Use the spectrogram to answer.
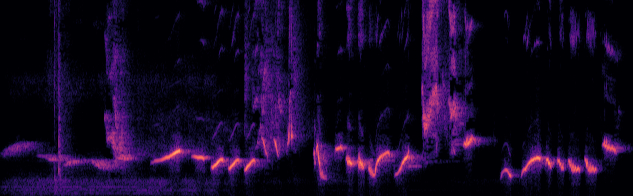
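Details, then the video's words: Song of a white-rumped shama meant to spur quiet shamas into singing: a steady whistle, then a rhythmic series of rising slurred notes, buzzy high bursts, and a final group of whistled upslurs. "PANCINGAN Murai Batu Sangat EFEKTIF untuk Murai Batu kurang GACOR jadi NGAMUK"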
